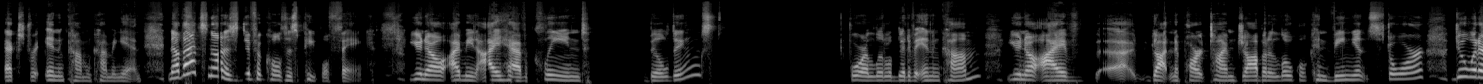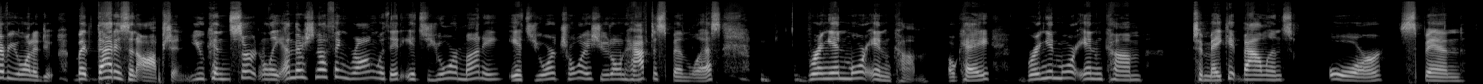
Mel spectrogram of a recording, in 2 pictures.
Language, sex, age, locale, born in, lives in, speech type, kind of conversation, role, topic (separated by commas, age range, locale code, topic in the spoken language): English, female, 50-54, en-US, United States, United States, conversation, podcast, guest, How can learning to budget help you take control of your finances?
